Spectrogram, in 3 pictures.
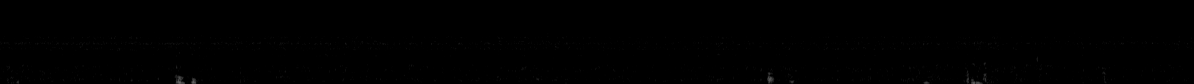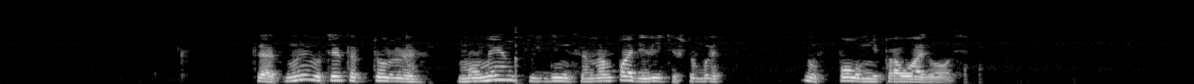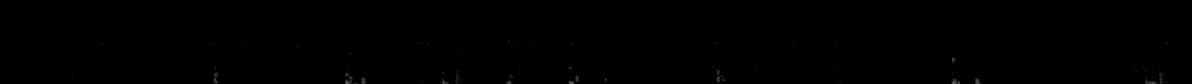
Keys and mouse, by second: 1.8 r, 11.1-13.7 drag, 15.4 middle click, 17.1 KP_1, 19.0 r, 22.9-26.2 drag, 27.4 r, 29.7-31.2 middle drag, 33.5 KP_1, 35.4 i.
